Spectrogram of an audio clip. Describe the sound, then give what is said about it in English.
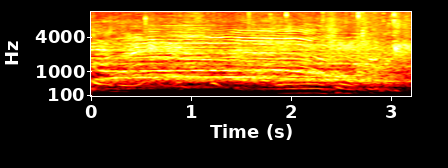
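An audience cheering and shouting at a live show at DragonCon 2019: a dense, loud, steady wash of many voices whooping and yelling together throughout. “Let's cheer for Glane or the other one, Deep Home. Yeah, so Deep Home first. Deep Home! Just like. Now. Glane. For Glane.”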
